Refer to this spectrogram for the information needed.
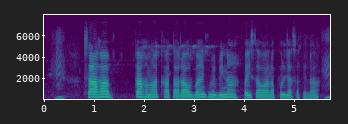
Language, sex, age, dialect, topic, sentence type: Bhojpuri, female, 25-30, Western, banking, question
